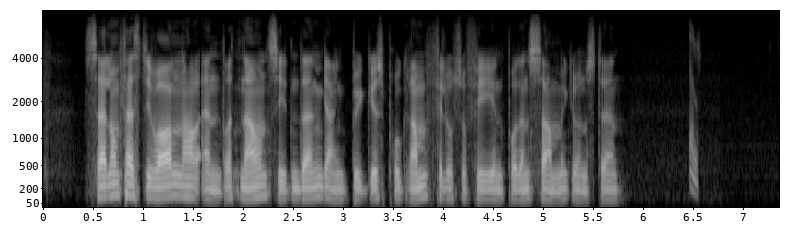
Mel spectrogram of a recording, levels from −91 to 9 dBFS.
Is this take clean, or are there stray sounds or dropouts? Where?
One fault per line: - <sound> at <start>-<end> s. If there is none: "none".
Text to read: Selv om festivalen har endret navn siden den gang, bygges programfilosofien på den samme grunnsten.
- chirp at 6.5-6.6 s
